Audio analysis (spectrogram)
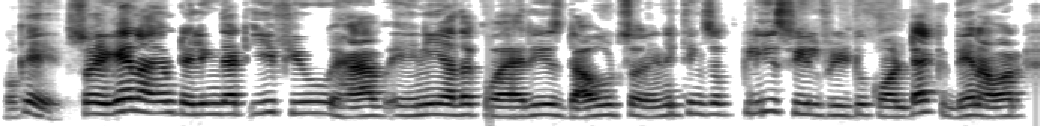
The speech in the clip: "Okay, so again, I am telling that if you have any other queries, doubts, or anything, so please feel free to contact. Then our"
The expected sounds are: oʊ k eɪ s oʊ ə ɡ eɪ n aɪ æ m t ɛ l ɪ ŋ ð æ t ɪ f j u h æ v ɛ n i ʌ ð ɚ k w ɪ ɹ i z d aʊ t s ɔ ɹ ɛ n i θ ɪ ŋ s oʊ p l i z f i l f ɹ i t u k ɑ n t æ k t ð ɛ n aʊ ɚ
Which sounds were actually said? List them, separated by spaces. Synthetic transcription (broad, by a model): oʊ k eɪ s oʊ ə ɡ eɪ n aɪ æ m t ɛ l ɪ ŋ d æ t ɪ f j u h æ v ɛ n i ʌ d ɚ k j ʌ ɹ i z d aʊ t s ɔ ɹ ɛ n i t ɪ ŋ s oʊ p l i z f i l f ɹ i t u k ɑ n t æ k t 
